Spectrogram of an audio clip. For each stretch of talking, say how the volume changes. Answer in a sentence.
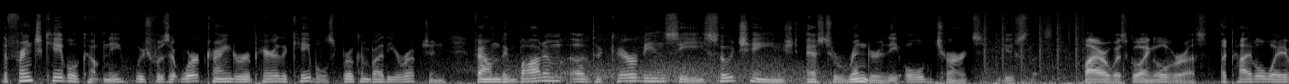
The talking can be heard from 0.0 to 12.8 s, at a steady volume.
